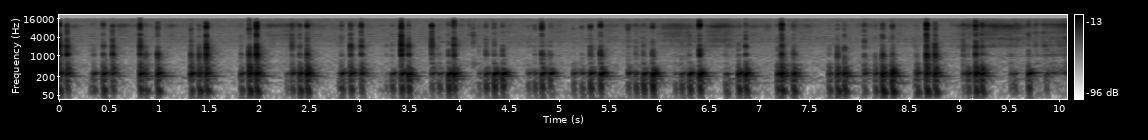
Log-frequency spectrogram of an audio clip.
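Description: Long nails tap and scratch the footbed of a white rubber flip-flop with a red strap, then turn it over to its ridged sole. Quick, dry, muted taps with short scratching strokes between them repeat at a steady pace, with little ring after each hit.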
